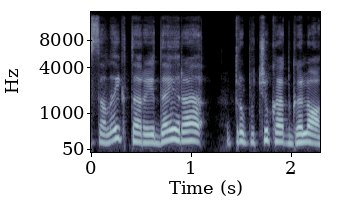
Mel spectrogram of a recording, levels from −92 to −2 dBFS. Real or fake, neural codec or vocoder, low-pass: fake; codec, 44.1 kHz, 7.8 kbps, DAC; 14.4 kHz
